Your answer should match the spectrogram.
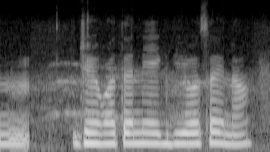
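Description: A woman's voice in several short, drawn-out syllables held at a steady pitch.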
